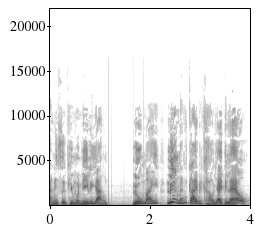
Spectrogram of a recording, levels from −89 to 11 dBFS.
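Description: From 0.84 s to 1.88 s, something in the chain is repeatedly injecting short pulses, likely interference from nearby equipment or a faulty connection or power supply. The result is a train of clicks running at about 5.8 per second, around seven in all, each with much the same sharp shape but arriving at an uneven pace. They reach roughly the level of the speech itself, so they tick and pop clearly over it and in the gaps between sounds.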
